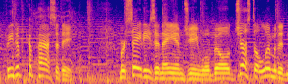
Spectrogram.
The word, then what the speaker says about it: AMG: As for those 3 little letters, AMG, well, we're told the proper German pronunciation is AMG.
